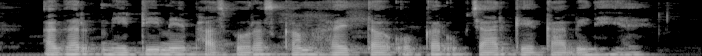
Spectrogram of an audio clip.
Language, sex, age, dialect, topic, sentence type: Magahi, male, 60-100, Central/Standard, agriculture, question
